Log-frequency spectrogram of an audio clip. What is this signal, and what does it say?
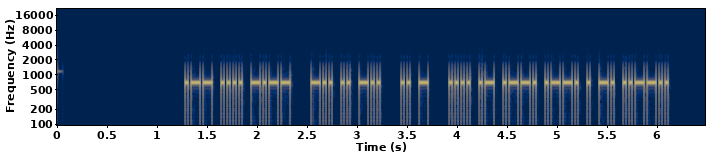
Morse code, heard as a keyed tone, about 37 wpm, 700 Hz. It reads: WHY DID IT HAPPEN?
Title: Sentences from Top 400 Words 40wpm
